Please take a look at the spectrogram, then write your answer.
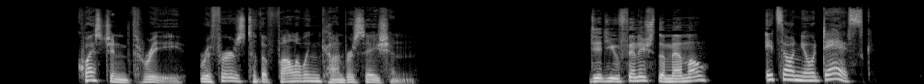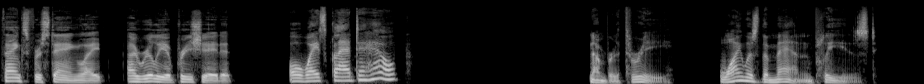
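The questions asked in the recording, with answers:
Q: Why was the man pleased?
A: The woman stayed late and finished the memo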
